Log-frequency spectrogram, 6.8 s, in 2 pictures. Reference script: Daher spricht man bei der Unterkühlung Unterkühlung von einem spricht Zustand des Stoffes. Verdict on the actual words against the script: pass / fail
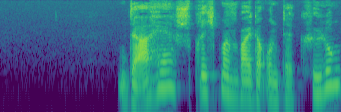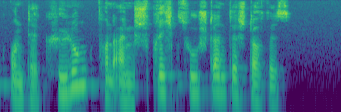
pass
